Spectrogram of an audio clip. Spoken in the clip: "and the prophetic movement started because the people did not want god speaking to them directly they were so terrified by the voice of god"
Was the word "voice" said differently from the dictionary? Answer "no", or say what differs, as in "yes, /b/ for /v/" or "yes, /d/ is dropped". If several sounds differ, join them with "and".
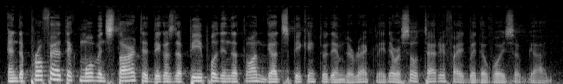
no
